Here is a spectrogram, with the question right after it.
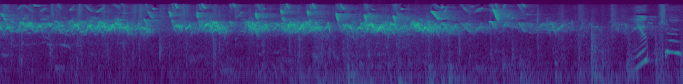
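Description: Birds chirp busily and continuously during a children's theatre production of Into the Woods, with bright overlapping tweets and trills throughout and a faint stage murmur beneath.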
